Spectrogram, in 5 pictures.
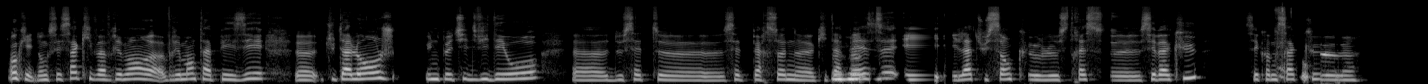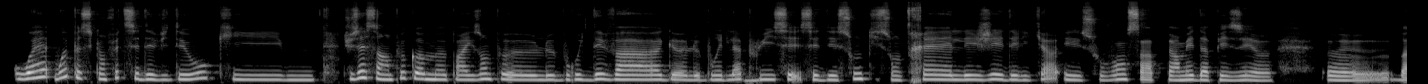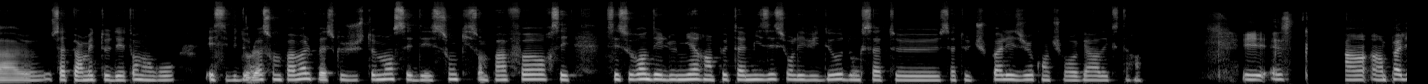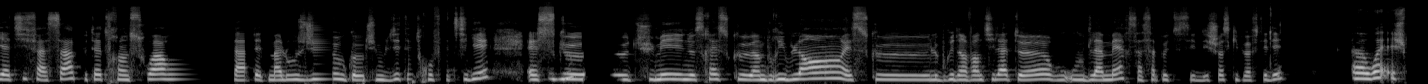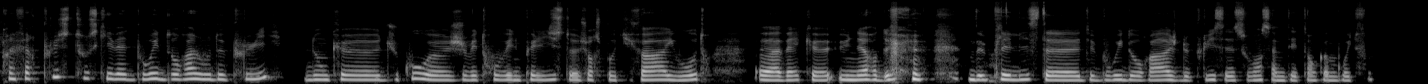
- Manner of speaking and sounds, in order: static; distorted speech; tapping; other background noise; chuckle; unintelligible speech
- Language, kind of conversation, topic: French, podcast, Comment gères-tu ton stress au quotidien ?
